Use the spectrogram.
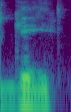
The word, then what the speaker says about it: Guy: have asked him if his name was really key or Guy because I guarantee you it was Gee. They just they just dumped the French pronunciation.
